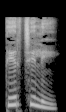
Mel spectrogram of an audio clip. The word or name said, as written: ತರಚಲು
